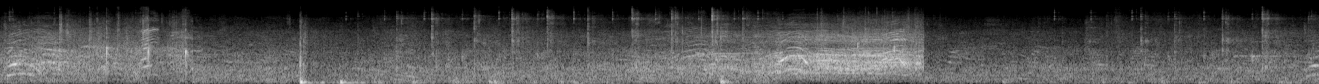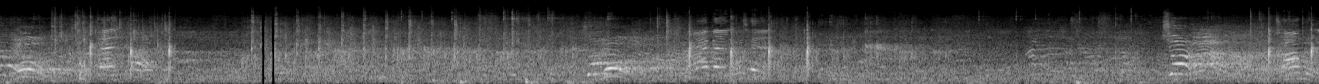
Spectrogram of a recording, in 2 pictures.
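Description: A table tennis ball clicks back and forth off paddles and the table in quick rallies.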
